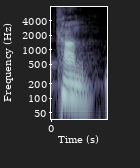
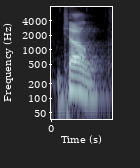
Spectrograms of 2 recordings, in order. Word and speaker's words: Cannes: Eh, hur var åren i, nu måste jag uttala det här, hur uttalar det franska laget rätt? Eh, Cannes. Cannes.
